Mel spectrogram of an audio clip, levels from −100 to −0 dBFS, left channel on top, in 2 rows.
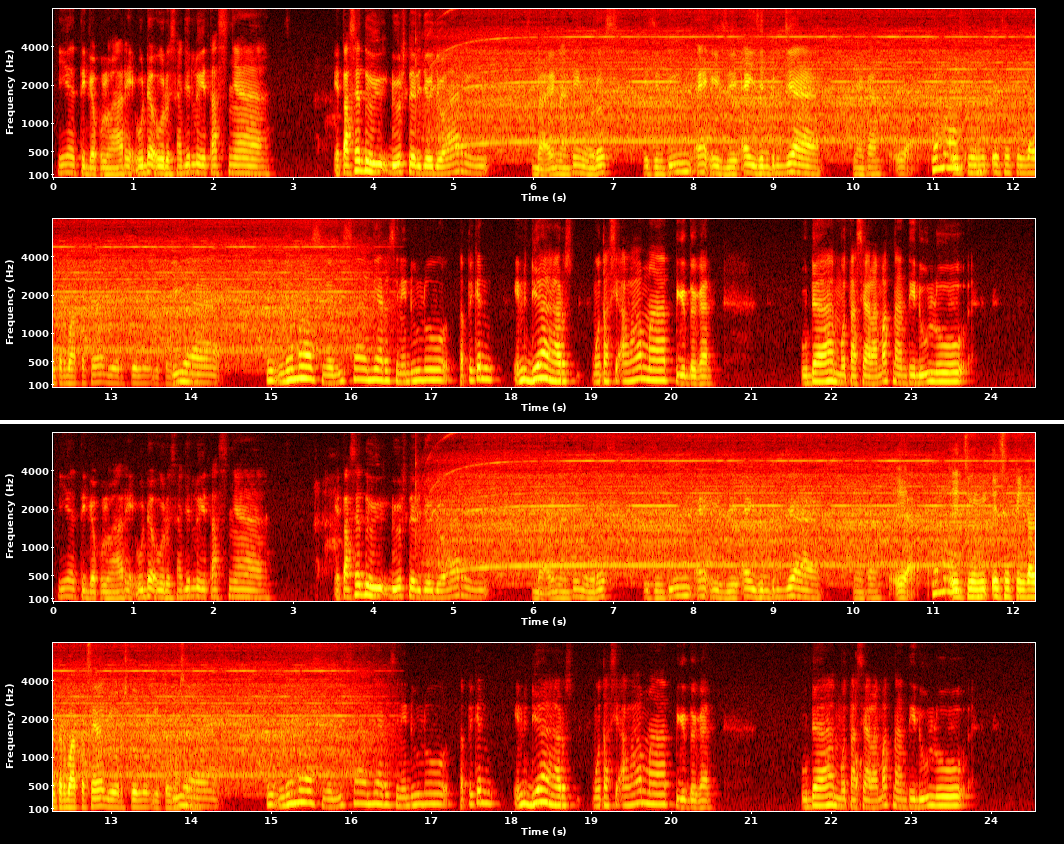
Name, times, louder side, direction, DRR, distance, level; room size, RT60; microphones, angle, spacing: voice 1, 0.0-2.7 3.5-5.4 6.0-7.1 7.4-9.6 10.0-10.4 11.0-11.7 13.8-14.4 14.9-17.8 18.0-18.8 19.0-20.5 21.6-23.7, left 4 dB, 75° left, 0.8 m, -28 dB
Domestic sounds home sounds, 4.5-16.6, equal, ahead, 0.4 m, -33 dB
voice 2, 10.5-10.9 11.2-14.1, right 6 dB, 80° right, 0.4 m, -28 dB
8.0 x 5.4 x 5.6 m
head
